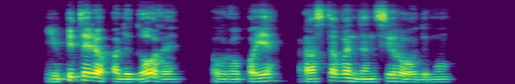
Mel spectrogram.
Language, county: Lithuanian, Šiauliai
